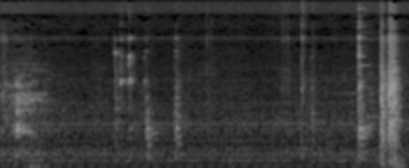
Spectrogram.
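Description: Faint clicks and taps of a wrench working on the pipe fittings under a kitchen sink, with a sharper metallic knock near the end.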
